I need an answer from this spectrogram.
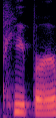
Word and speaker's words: Pieper: It's pronounced Pieper, but Pieper? I get Piper a lot.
